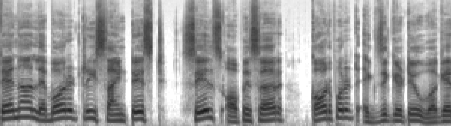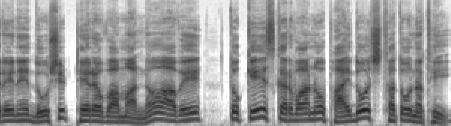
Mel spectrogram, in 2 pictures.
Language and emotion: Gujarati, neutral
